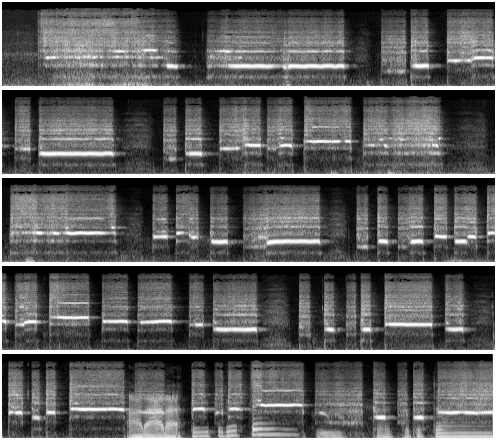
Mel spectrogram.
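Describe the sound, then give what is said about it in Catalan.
Whistling tones blown through a crumpled paper sheet rolled into a tube, sounding as many short, breathy toots and longer held notes that waver in pitch, with choppy gaps between bursts. “És un foli rebregat. Si hagués pogut estudiar una mica més, hagués sonat una miqueta més nítid.”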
